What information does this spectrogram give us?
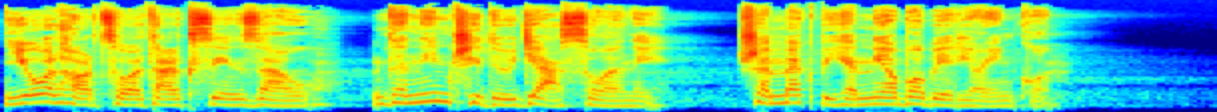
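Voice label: voice over, Hungarian; Game Outro; bloom minigame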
